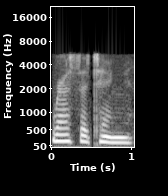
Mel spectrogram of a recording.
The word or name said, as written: russetting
